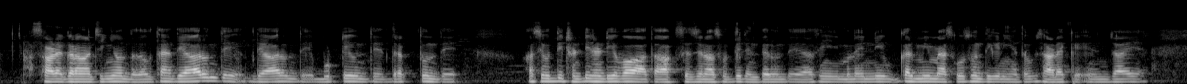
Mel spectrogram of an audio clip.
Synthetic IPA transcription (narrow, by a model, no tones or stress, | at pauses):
saːɽeːɡəɾãːt͡ʃijãɦʊ̃nd̪aːt̪ːʊt̪ʰːɛ̃ːd̪jaːɾɦʊ̃nd̪eːd̪jaːɾɦʊ̃nd̪ḛːbʊʈːeːɦʊ̃nd̪eːd̪əɾəkt̪ɦʊ̃nd̪eː | əsĩːʊd̪iːʈʰəɳɖiːʈʰəɳɖiːəʋaːt̪aaːkʰsɪd͡ʒənãːsʊd̪eːlẽːnd̪eːɾʊ̃nd̪eːəsĩːmət̪ləbɪnːiːɡəɾmĩːmɛːsuːs̬ɦʊnd̪iːkːniːɛːt̪oːbiːsaːɽeːkd͡ʒaːeːɛː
